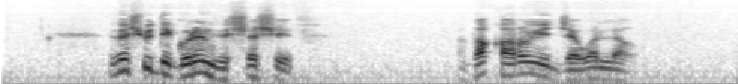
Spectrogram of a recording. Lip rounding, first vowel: unrounded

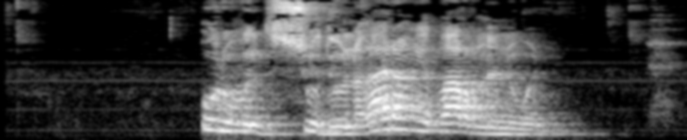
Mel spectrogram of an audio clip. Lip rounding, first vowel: rounded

